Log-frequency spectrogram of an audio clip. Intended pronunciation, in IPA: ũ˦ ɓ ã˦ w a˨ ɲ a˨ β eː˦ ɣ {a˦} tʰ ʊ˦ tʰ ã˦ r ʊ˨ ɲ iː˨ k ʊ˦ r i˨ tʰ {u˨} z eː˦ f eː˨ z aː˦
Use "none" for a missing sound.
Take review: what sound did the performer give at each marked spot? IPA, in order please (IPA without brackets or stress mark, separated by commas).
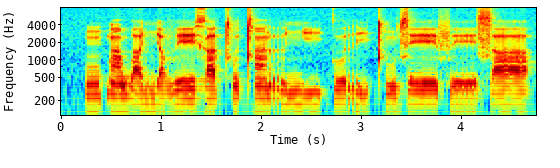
a˦, ũ˨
